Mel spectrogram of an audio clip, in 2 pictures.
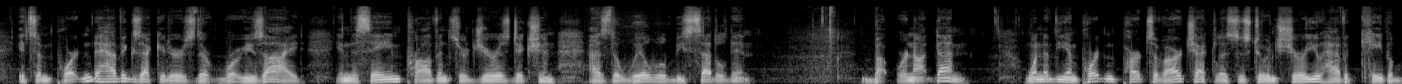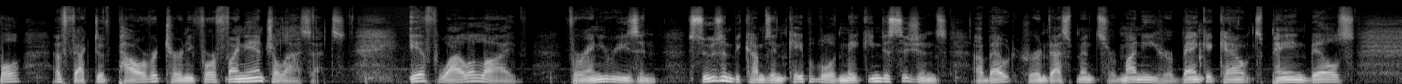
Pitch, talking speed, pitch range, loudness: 105 Hz, 145 wpm, 95-115 Hz, -19 LUFS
